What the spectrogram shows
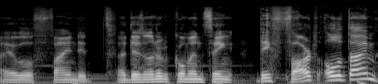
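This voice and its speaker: Music in the background behind a man at medium pitch, talking at a fairly quick pace. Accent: Czech. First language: Czech. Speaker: YouTuber. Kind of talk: casual Q&A vlog.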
